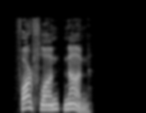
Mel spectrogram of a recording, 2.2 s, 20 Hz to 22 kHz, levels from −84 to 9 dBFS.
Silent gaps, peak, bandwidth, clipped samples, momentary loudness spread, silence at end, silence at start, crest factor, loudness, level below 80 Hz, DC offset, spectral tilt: none; -4 dBFS; 12 kHz; under 0.1%; 4 LU; 0.85 s; 0.3 s; 18 dB; -19 LUFS; -62 dBFS; under 0.1%; -6 dB/octave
